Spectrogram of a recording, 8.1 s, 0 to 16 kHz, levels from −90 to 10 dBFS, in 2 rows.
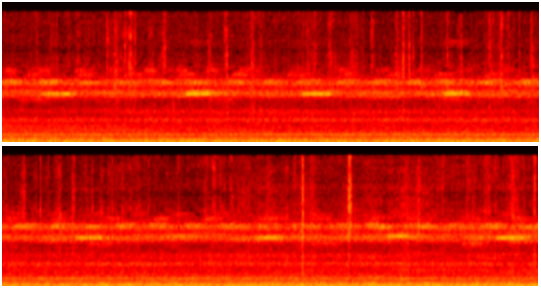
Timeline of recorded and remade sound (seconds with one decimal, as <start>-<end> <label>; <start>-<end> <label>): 0.0-5.8 recorded; 5.8-7.3 remade; 7.3-8.1 recorded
